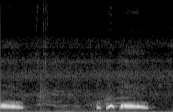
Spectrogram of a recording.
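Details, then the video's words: Spotted dove in the thổ đồng voice style, loud and clear, cooing to stimulate other doves to answer: a long low coo, a pause, two short clipped notes, then another drawn-out vibrating coo. "Tiếng cu gáy THỔ ĐỒNG âm To Rõ kích bổi nhanh nổi.Cu gáy GÁY GỌI kích bổi gáy ngay."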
